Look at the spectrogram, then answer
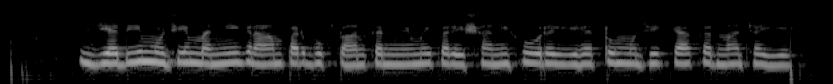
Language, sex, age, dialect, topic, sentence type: Hindi, female, 18-24, Garhwali, banking, question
